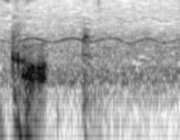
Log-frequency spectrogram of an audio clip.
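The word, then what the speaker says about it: Jim Kaat: I already have Jim Cott. It's not pronounced cat, it's Cott.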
